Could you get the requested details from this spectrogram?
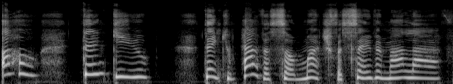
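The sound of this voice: In a squeaky, put-on character voice at an extremely high pitch, a woman speaks at a fairly slow pace.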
